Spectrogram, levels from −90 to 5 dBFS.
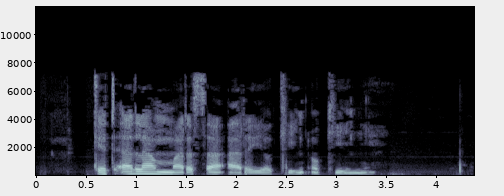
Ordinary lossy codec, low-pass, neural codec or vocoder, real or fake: MP3, 32 kbps; 7.2 kHz; none; real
